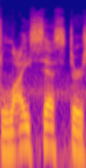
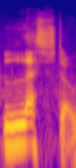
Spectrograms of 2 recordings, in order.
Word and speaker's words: Leicester: You know, the Americans, they come over and they say, where is Leicester Square? That's what Americans sound like. And you go, it's pronounced Leicester. We don't say the E-S.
